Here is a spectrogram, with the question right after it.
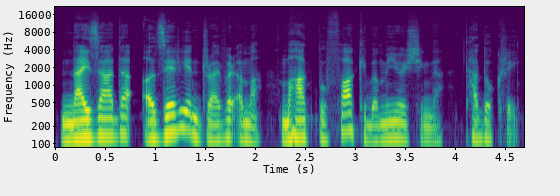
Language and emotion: Manipuri, neutral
